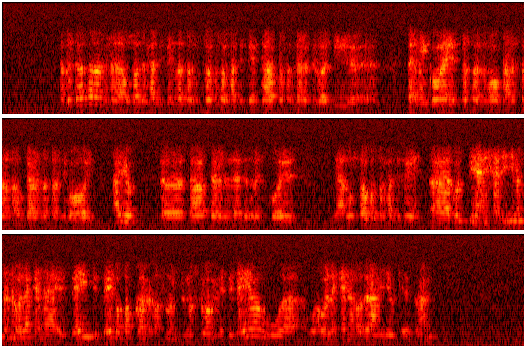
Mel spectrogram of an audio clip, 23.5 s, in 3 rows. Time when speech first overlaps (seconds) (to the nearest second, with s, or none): none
